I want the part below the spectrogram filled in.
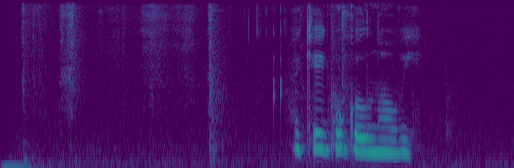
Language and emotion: Russian, neutral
